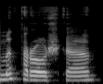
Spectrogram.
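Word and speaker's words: matryoshka: needed to do the russian nesting doll the mathroshka and that is in cyrillic there at the bottom and that's how you say it yeah so the e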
